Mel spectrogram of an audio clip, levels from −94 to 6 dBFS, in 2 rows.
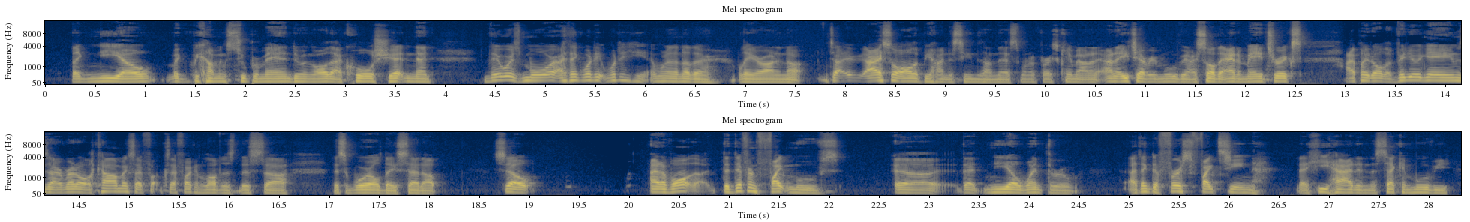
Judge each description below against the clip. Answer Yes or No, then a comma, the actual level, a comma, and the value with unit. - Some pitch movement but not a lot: Yes, average, 3.5 semitones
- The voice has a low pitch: Yes, low, 115 Hz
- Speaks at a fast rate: Yes, fast, 215 wpm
